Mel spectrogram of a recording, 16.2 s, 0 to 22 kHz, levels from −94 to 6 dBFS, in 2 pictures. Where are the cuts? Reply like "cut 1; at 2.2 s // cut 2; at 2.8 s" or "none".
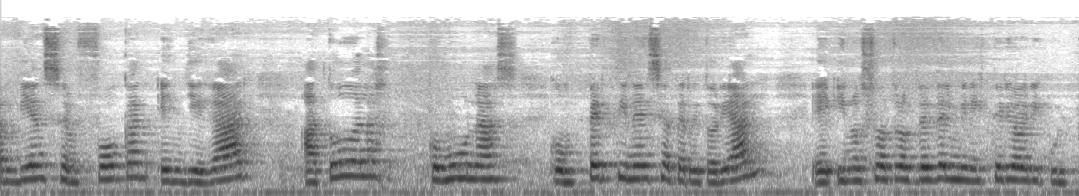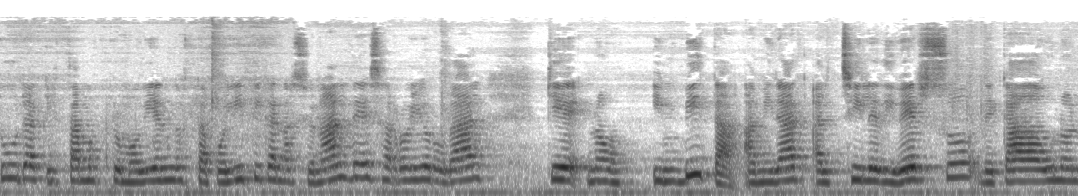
cut 1; at 4.1 s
